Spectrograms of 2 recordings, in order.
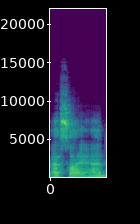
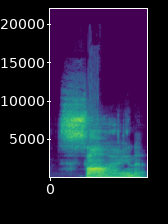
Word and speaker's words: sine: But the other two, SIN and COS, well, they actually stand for sine, so never ever sin, but they stand for sine, not sin, even though it's spelled sin, sine.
